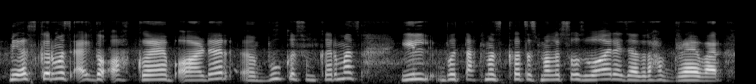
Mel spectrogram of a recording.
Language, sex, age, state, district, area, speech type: Kashmiri, female, 30-45, Jammu and Kashmir, Baramulla, rural, spontaneous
